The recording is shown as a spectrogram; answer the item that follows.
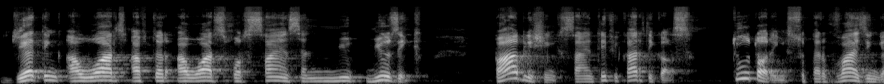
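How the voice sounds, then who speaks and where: A man's voice: on the high side, a bit bright, poor audio. A man with a Romanian accent, a physics professor, giving a formal and enthusiastic introduction.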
